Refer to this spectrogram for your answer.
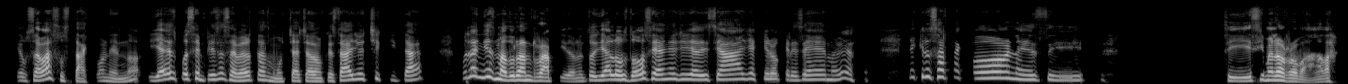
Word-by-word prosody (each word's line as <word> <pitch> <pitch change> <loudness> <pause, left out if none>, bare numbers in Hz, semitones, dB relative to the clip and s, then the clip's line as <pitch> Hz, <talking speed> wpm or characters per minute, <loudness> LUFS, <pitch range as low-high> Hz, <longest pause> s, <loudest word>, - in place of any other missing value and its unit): que 180 - -11
usaba 220 - +3
sus 185 - -9
tacones, 155 -6 -5
¿no? 140 - -7
Y 175 - -14
ya 200 - +3
después 255 -1 -1
empiezas 225 0 -2
a 185 - +3
ver 175 - +3
otras 200 +1 -2
muchachas, 155 +1 -2
aunque 150 +2 -3
estaba 195 +6 +3
yo 240 +3 -1
chiquita, 210 - -3 0.4
pues - - -9
las 390 - +4
niñas 335 -1 +2
maduran 200 -3 +6
rápido, 160 -4 +1
¿no? 150 - -9
Entonces, 195 +5 -3
ya 210 - +3
a - - +2
los 215 0 +3
12 240 +7 +1
años 245 +1 0
yo 235 - -3
ya 225 - +2
decía: 220 +2 +2
"Ay, 245 - -3
ya 255 -1 -4
quiero 125 - -5
crecer", 220 +2 -4
¿no? 215 0 -5
"Ya 280 +2 -7 0.6
quiero 360 +1 -2
usar 345 0 0
tacones". 280 - +1
Sí. 195 -1 -7 1.4
Sí, 165 0 -2
sí 215 - -4
me 200 - +3
lo 195 -2 +8
robaba. 140 -7 -2
210 Hz, 210 wpm, -24 LUFS, 175-245 Hz, 1.4 s, lo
